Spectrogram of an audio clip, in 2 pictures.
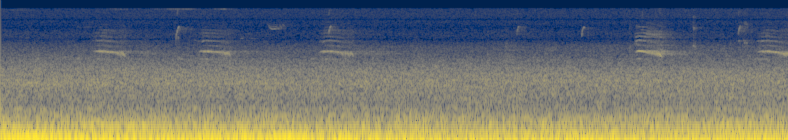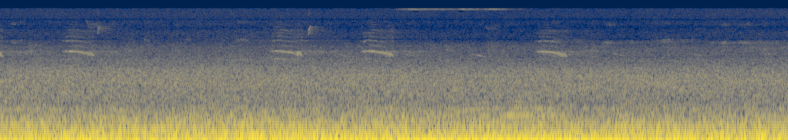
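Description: Short chirps that fall in pitch, repeated in small clusters of two or three, from small birds, over a steady low rumble from a distant diesel locomotive.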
